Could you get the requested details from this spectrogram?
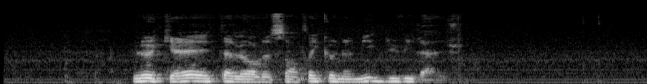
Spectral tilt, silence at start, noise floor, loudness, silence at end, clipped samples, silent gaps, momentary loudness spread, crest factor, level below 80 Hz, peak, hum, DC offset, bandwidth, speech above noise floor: -8 dB/octave; 1.35 s; -50 dBFS; -15 LUFS; 1.9 s; under 0.1%; none; 9 LU; 16 dB; -48 dBFS; -2 dBFS; none; under 0.1%; 11.5 kHz; 36 dB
